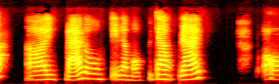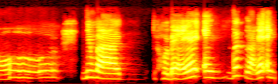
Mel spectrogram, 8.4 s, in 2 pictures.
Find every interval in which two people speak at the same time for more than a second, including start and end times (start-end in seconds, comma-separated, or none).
none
